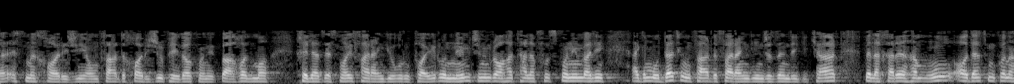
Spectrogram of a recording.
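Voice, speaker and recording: A man lectures on philosophy in a measured, deliberate way, often pausing mid-sentence to search for the next word. His voice is slightly high for a man and has a husky edge. The recording sounds muffled and lo-fi. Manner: measured, frequent hesitations.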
